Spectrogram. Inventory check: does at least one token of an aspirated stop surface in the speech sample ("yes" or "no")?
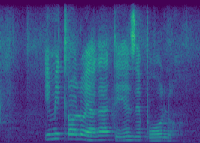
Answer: no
